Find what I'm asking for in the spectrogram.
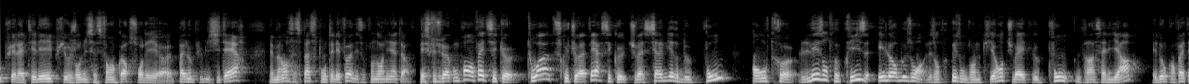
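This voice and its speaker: A man from India, pitching his online business coaching to the viewer in a hyped, rambling way full of fillers. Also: mellow, husky. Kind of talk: casual direct-to-camera sales pitch.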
